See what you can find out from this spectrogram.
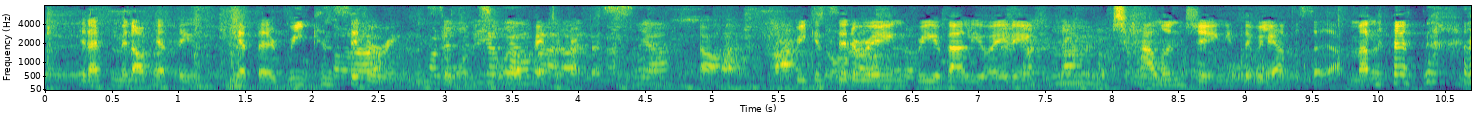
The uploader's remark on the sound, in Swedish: Vi sitter i baren på Balzac. Det är livat men för den som tar sig igenom den upprymda ljudnivån i bakgrunden.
